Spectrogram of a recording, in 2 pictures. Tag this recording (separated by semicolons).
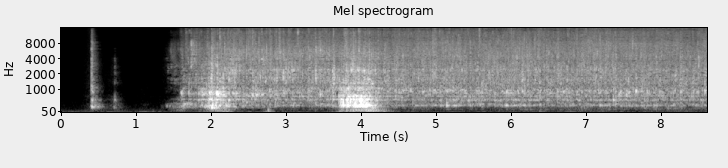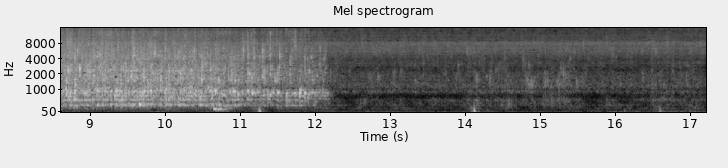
wash; water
